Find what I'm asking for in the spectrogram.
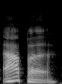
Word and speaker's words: Apa: How do you say his name? Apa.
